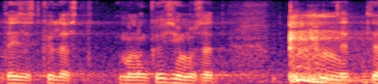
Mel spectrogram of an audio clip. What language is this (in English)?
Estonian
